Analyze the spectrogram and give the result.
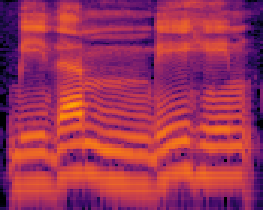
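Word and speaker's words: بِذَنْبِهِمْ: बिज़म, बा ज़ेर बी, बिज़म्बि, हा मीम ज़ेर हिम, बिज़म्बिहिम। ये नून के ऊपर जो स्मॉल सा छोटा सा मीम है, इसको पढ़ना होता है बिज़म, नून उसकी जगह साइलेंट है, बिज़म्बिहिम।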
